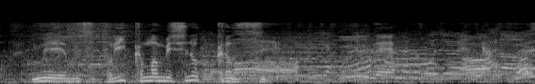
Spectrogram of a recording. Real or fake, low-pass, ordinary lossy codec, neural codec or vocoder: fake; 7.2 kHz; none; autoencoder, 48 kHz, 128 numbers a frame, DAC-VAE, trained on Japanese speech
